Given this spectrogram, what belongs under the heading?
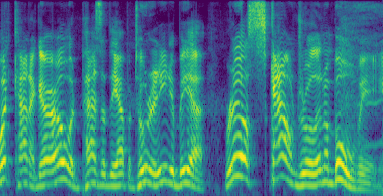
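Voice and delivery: put-on old-fashioned mid-Atlantic accent. Quoting a woman from the nineteen forties or fifties about taking a role, in an old mid-Atlantic accent. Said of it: "that mid Atlantic accent that people used to have".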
